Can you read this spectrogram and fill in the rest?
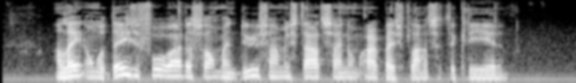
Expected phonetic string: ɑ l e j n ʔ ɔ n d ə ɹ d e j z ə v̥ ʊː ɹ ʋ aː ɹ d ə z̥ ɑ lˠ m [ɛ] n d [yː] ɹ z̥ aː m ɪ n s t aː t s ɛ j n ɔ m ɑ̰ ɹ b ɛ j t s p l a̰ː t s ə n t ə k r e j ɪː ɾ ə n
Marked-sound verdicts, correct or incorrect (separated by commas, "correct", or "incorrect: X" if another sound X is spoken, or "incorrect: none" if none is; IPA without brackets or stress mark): correct, correct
